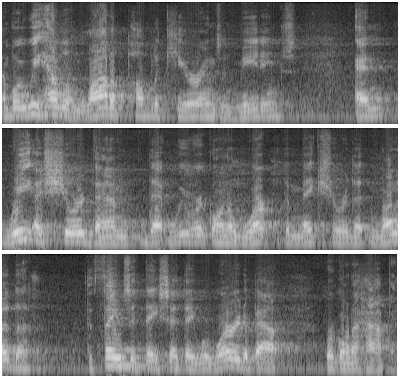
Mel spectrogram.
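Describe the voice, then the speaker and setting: Some background noise and audible room echo surround a man with an American accent. His pitch is fairly high, with ordinary variation, at a moderate pace. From Bensalem, Pennsylvania (Philadelphia area). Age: 70s. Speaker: local politician. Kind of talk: public hearing testimony. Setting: public hearing room. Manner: halting.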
